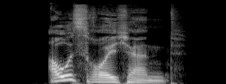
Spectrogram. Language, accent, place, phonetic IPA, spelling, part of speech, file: German, Germany, Berlin, [ˈaʊ̯sˌʁɔɪ̯çɐnt], ausräuchernd, verb, De-ausräuchernd.ogg
- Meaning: present participle of ausräuchern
